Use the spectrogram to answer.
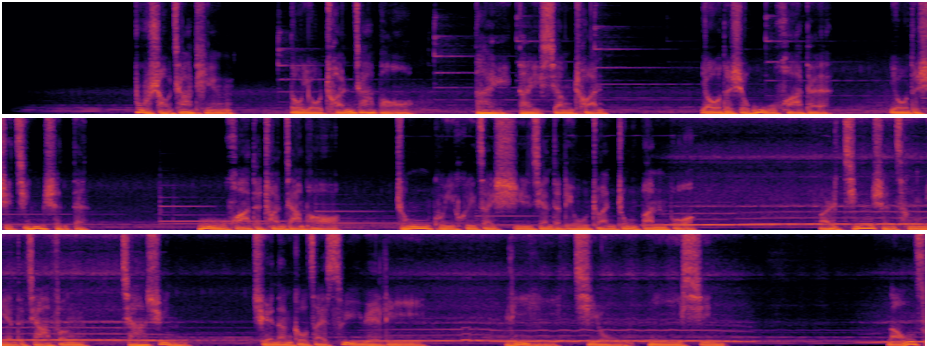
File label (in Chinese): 男 讲述; 传家宝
